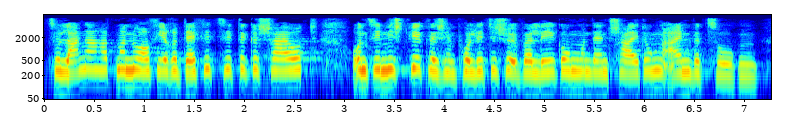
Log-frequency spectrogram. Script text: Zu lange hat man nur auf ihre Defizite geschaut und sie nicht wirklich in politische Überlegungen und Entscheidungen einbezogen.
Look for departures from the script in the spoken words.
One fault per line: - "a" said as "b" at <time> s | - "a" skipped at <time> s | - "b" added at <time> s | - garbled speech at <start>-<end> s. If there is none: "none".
none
